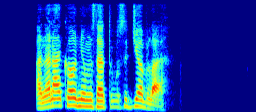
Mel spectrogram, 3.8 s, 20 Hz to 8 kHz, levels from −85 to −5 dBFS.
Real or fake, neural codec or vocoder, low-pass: fake; codec, 16 kHz, 0.5 kbps, X-Codec, WavLM features, trained on Multilingual LibriSpeech; 7.2 kHz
